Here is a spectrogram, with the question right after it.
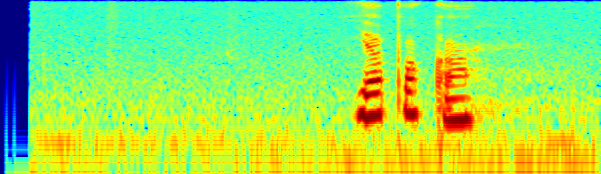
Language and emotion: Russian, sad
